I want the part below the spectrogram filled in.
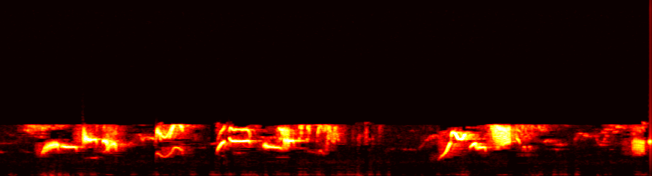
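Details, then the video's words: Blackbird singing in the early hours, producing a series of rich, varied fluty phrases with warbles and squeaky flourishes, a brief pause, then a further melodious phrase over a faint low rumble. "Blackbird singing"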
